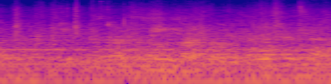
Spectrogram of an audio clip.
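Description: Indistinct background talk of several people, a steady murmur of voices with a few faint clicks.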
